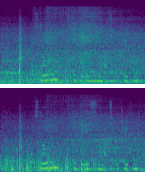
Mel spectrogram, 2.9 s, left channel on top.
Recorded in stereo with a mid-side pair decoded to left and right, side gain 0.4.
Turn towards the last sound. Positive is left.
turn(degrees=-20)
